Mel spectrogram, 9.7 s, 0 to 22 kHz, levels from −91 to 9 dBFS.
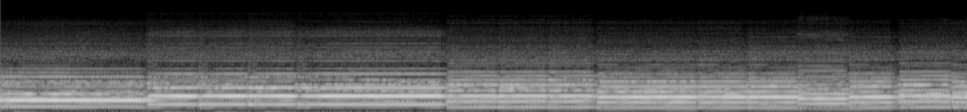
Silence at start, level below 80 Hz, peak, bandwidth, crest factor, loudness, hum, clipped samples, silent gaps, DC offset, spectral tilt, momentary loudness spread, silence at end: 0 s; -58 dBFS; -6 dBFS; 6.8 kHz; 10 dB; -16 LUFS; none; under 0.1%; none; under 0.1%; -8 dB/octave; 4 LU; 0 s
